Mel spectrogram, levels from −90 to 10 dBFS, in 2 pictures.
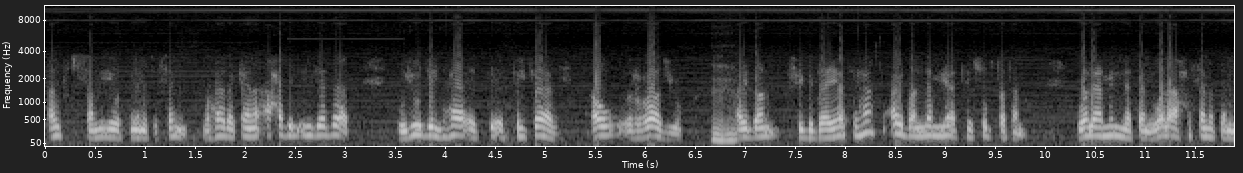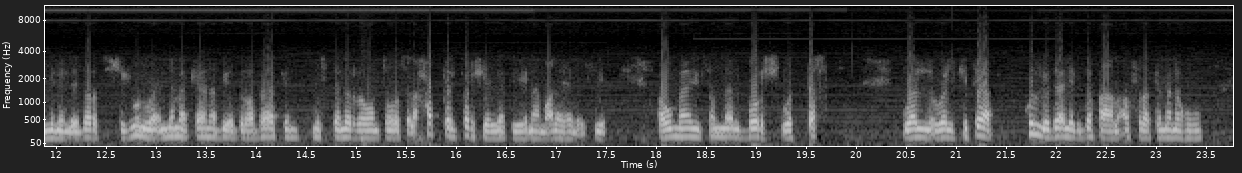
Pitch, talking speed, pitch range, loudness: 145 Hz, 115 wpm, 130-165 Hz, -20 LUFS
